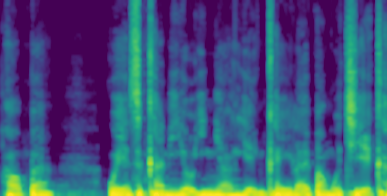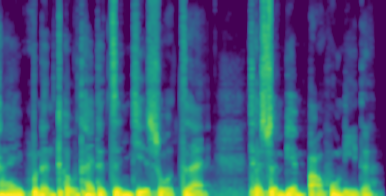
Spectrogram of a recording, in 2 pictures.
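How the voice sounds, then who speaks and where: A man's voice: sits high, sing-song, normal speed, creaky, mellow, husky, voice pushed up, full character voice. Man putting on a smug, bossy young ghost girl. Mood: haughty. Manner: teasing, haughty, scolding.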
